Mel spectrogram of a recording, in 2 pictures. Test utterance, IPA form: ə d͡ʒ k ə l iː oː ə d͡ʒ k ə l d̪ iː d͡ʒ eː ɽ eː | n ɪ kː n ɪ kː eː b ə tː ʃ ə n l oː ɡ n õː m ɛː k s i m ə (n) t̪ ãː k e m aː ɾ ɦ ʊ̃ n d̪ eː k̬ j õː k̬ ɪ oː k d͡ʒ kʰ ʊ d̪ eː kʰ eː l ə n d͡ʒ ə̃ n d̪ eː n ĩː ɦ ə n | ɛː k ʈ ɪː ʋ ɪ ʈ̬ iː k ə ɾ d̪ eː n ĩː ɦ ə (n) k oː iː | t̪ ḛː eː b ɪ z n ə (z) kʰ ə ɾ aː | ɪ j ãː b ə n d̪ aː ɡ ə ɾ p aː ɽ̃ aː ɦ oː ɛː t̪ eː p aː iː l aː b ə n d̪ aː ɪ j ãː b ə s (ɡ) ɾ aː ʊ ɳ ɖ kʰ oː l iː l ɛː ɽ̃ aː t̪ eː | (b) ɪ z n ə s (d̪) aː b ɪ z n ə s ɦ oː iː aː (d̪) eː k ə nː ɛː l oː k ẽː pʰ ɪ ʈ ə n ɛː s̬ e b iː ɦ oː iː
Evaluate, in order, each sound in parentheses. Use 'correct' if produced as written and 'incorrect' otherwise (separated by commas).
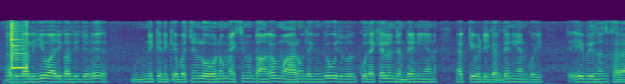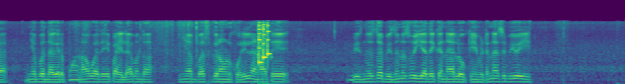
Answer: incorrect, correct, incorrect, correct, correct, correct, incorrect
